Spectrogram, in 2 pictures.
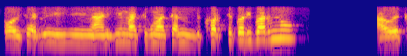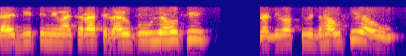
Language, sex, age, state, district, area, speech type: Odia, female, 60+, Odisha, Nayagarh, rural, conversation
